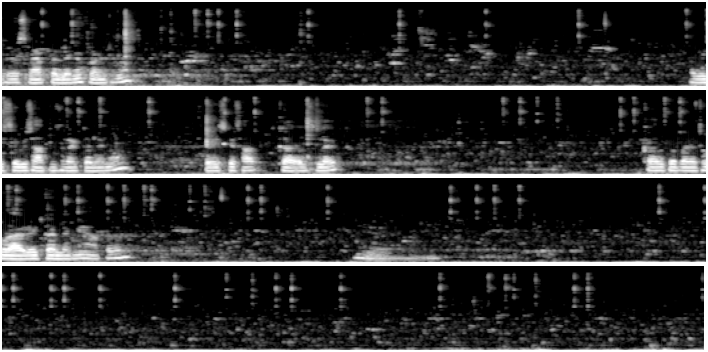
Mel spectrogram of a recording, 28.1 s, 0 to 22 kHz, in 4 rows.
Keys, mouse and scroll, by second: 0.0-1.6 typing, 0.4 click, 2.0 right click, 2.2 alt+click, 3.1 click, 4.2 w, 4.9 click, 6.9 shift+click, 7.5 q, 7.7 right click, 9.3 shift+click, 10.1 space, 10.7 right click, 11.6 q, 12.1 right click, 12.4 middle click, 13.2 click, 13.7 right click, 14.7 click, 15.6 right click, 16.0 middle click, 16.6 click, 16.9 w, 17.4 click, 23.4 alt+middle click, 23.9 alt+click, 26.0 alt+right click, 26.3 alt+middle click, 26.9 click.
